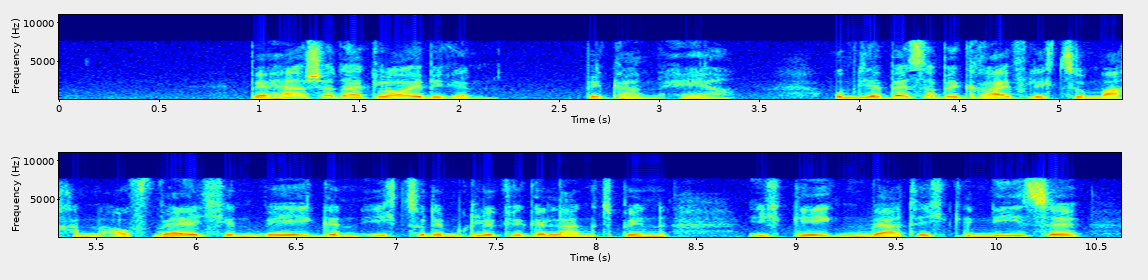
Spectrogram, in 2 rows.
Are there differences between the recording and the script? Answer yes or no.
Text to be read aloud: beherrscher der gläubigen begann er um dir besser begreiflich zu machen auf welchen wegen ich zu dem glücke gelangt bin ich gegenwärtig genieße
no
